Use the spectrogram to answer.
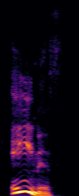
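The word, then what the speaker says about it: Enes: So his name is actually pronounced um Enus rhymes with penis.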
